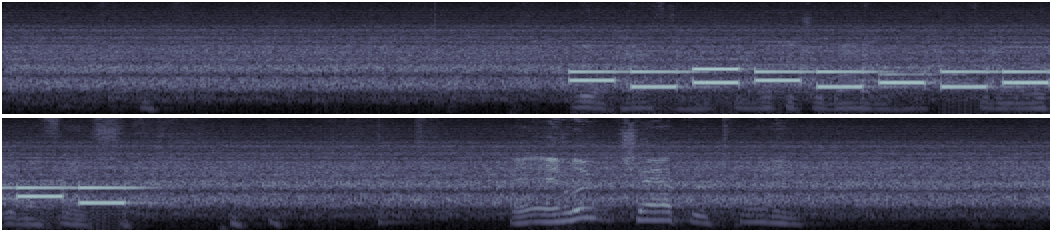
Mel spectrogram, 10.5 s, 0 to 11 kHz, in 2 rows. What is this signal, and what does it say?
DTMF, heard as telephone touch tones, dialled by machine, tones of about 230 ms, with radio hiss. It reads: 0290272802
